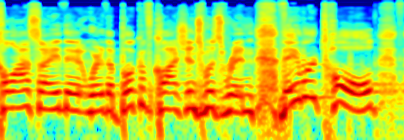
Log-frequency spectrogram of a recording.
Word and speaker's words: Colossians: Colossians. – Colossians.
